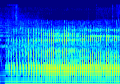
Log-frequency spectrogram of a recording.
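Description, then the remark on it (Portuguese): A jaguar roars in one loud, sustained burst that starts abruptly and holds for over two seconds, a low, rough growl with a rapid rasping pulse and no voices. “Todos os animais, você quer dizer onça também?”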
